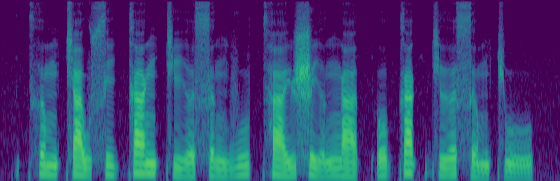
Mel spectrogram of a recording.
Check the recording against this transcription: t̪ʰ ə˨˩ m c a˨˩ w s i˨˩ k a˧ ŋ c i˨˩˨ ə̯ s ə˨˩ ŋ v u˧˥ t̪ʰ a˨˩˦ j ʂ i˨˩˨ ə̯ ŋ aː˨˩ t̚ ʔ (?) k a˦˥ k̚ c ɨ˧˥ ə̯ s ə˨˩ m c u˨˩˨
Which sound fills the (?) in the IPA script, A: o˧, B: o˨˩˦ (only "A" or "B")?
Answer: A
